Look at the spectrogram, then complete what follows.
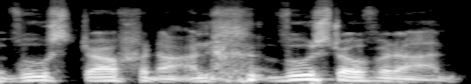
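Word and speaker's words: boustrophedon: the modern Greek speaker, their letter beta, they pronounce as a V. So like where we were saying boustrophodon to talk about right to left writing instead of left to right writing, they would actually say voustrophodon.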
